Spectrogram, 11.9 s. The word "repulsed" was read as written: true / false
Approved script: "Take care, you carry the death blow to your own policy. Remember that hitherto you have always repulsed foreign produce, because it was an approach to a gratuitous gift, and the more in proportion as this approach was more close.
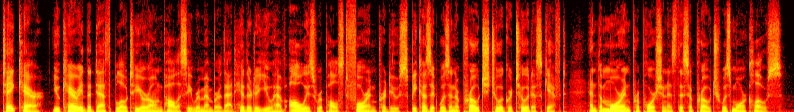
true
